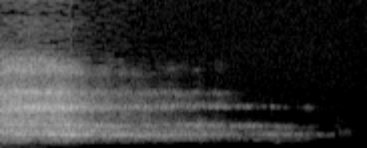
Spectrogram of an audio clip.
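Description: A single long exhale during a beginner yoga session, a soft breathy rush that starts fairly strong and tapers gradually into silence over about two seconds.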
